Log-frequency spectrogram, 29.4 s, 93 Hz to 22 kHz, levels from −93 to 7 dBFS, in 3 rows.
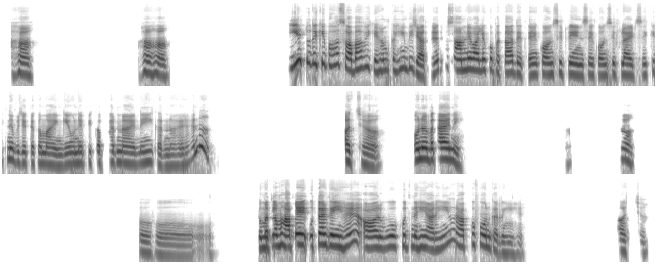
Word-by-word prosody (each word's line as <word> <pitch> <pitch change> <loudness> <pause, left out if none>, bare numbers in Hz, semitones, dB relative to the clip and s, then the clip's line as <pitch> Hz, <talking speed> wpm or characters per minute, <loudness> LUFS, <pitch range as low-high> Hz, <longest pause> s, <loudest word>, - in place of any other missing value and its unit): हाँ। 205 -1 -1 1.6
हाँ, 225 -2 -1
हाँ। 180 -3 -2 1.8
ये 435 +10 +6
तो 435 - -1
देखिए 400 0 -1
बहुत 365 +2 -3
स्वाभाविक 290 -1 +2
है, 245 - 0
हम 255 +1 -5
कहीं 275 +4 -6
भी 300 +1 -7
जाते 195 -2 -2
हैं 235 - -2
तो 320 - -22
सामने 275 -1 +4
वाले 265 -1 +2
को 275 +1 -6
बता 225 -1 -1
देते 205 -3 -7
हैं 200 0 -4
कौन-सी 205 +1 -3
ट्रेन 195 -2 -2
से, 190 +1 -8
कौन-सी 190 +1 -6
फ्लाइट 195 -2 -3
से 195 - -12
कितने 245 +4 -6
बजे 195 -3 -8
तक 185 -1 -11
हम 185 0 -4
आएँगे। 170 0 -5
उन्हें 185 +1 -4
पिकअप 200 0 -9
करना 205 -1 -5
है, 180 -1 -4
नहीं 200 +2 -7
करना 165 -3 -11
है, 165 0 -10
है - - -7
ना? 285 - +1 2.0
अच्छा। 175 -8 -2 0.5
उन्हें 255 +1 +6
बताया 250 +1 +6
नहीं? 200 -10 -4 2.4
हाँ। - - -3 2.4
ओहो! 150 -4 -12 0.7
तो 230 - -1
मतलब 265 +3 +4
वहाँ 255 -3 +11
पे 295 -1 +10
उतर 295 +3 +7
गई 270 -2 +5
हैं 290 +8 0
और 240 -2 +3
वो 255 +2 -1
खुद 275 -2 -4
नहीं 250 0 -1
आ 215 - +1
रही 220 +4 -6
हैं 325 - -7
और 395 - -8
आपको 260 +2 0
फ़ोन 270 -4 0
कर 195 -5 -7
रही 165 -1 -10
हैं? 155 -2 -23 1.5
अच्छा। 180 -3 -10
220 Hz, 140 wpm, -21 LUFS, 185-265 Hz, 2.4 s, वहाँ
